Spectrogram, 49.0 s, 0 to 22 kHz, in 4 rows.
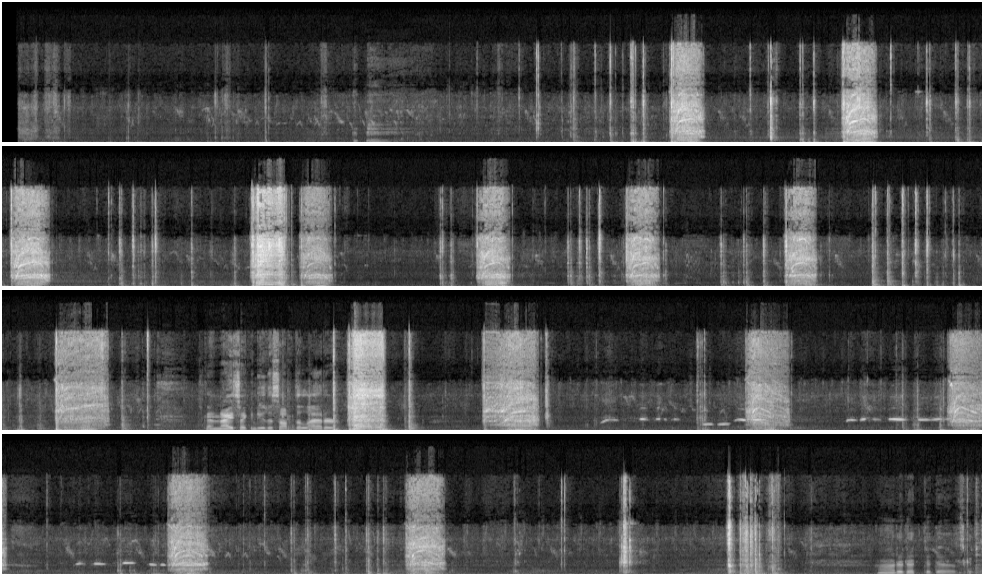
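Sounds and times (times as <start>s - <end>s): cordless drill bursts: 8.3s - 8.8s, 10.5s - 11.0s, 12.3s - 13.0s, 15.3s - 16.4s, 18.2s - 18.7s, 20.0s - 20.6s, 22.0s - 22.6s, 25.2s - 26.0s, 28.7s - 29.4s, 30.5s - 31.3s, 33.8s - 34.4s, 36.2s - 36.9s, 38.8s - 39.4s, 41.8s - 42.4s.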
